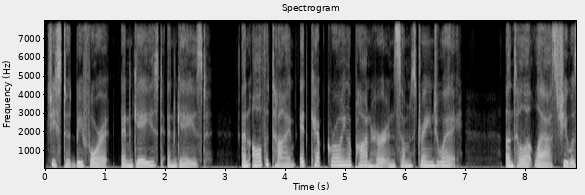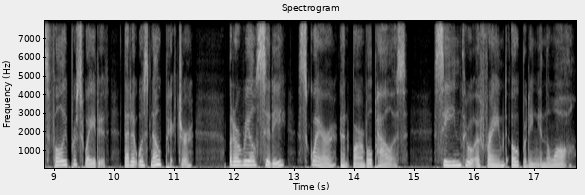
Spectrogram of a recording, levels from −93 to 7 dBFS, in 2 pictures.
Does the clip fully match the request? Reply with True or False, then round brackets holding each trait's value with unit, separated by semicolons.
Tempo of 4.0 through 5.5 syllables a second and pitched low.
False (4.7 syllables/s; 175 Hz)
